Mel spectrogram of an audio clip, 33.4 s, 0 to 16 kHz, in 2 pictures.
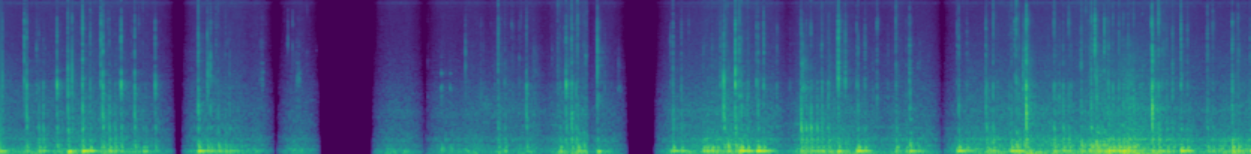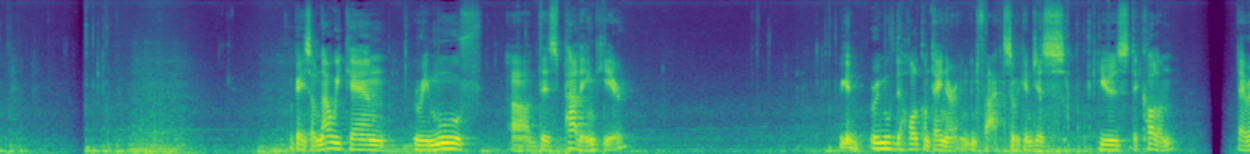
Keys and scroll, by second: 0.0-1.9 typing, 1.4 shift+super+j, 2.6 shift+super+;, 2.9 shift+super+s, 6.6-8.2 typing, 8.7 Return, 9.3 super+l, 9.4-10.9 typing, 10.6 super+h, 11.1 Return, 11.9 super+l, 12.1-16.4 typing, 12.7 super+x, 12.8 super+Escape, 16.0 super+p, 16.8 super+s, 17.7 ,, 18.1 super+s, 23.1 super+d, 23.8 super+k, 24.2 d, 24.7 super+s, 28.0 super+b, 28.2-31.0 typing, 31.4 shift+super+s, 32.2 super+s.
